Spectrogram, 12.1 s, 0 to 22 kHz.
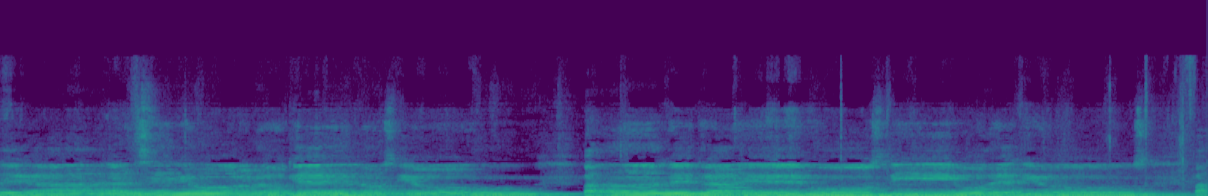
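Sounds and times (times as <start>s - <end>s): slow sung hymn: 0.0s - 12.0s.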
